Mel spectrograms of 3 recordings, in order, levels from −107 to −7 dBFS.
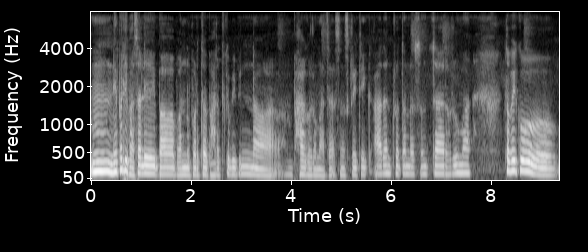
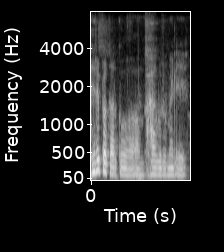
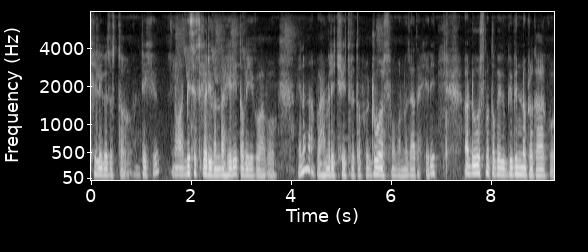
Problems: none marked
